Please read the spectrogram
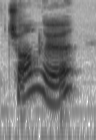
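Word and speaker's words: Chang'e: Okay, so her name, with tones, is pronounced Chong'e. This consists of two characters with rising tones.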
